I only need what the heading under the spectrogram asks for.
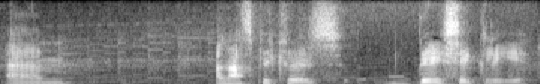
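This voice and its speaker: A woman with a Welsh accent, chatting casually on a live stream. Her voice is soft and gentle but low, and she rambles with frequent ums and restarts. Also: lively intonation, slow, soft background music. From Wales, the Valleys. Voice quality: soft, gentle voice with a lower, less feminine tone. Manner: chatty and rambling, with many ums and self-corrections. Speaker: live streamer answering viewer questions.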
